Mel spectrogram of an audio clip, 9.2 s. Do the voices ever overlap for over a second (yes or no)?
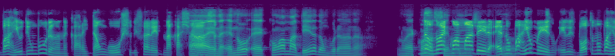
yes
